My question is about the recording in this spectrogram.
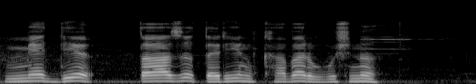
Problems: background sounds at intervals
